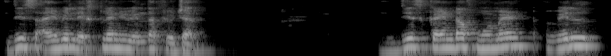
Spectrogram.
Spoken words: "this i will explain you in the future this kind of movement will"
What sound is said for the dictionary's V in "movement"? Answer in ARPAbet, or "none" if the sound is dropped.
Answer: none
